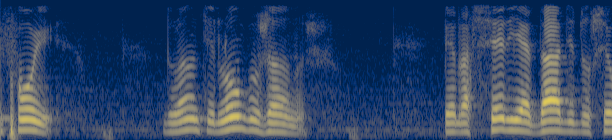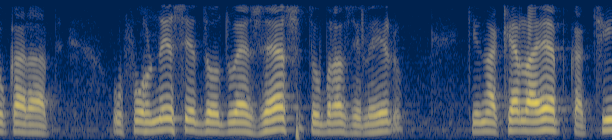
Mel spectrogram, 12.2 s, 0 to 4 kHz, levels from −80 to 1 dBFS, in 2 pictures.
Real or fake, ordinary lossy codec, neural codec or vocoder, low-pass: real; none; none; 3.6 kHz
